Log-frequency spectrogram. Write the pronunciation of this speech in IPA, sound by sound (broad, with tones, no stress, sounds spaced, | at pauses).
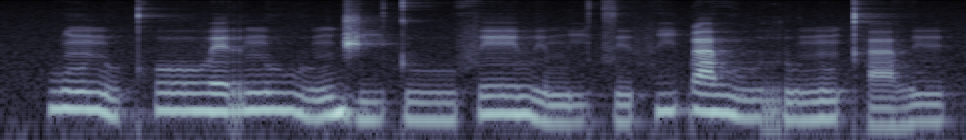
w ũ˦ n u˨ kʰ oː˦ β ɛ˦ r n u˦ β u˨˦ ŋ d͡ʒ i˨ t uː˨ f eː˦ β ɪ˨ m i˨ t͡s ɪ˨ f i˦ ɓ a˦ v uː˦ r ɾ u˦ n ũ˦ kʰ a˨ v ɪ˦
